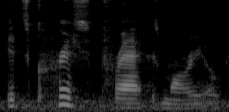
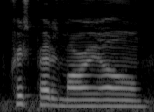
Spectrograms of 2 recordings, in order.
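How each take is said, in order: First: Softer, slow, flat-out resigned statement; weary deadpan, softer and slower. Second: Said in the usual way. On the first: Real, not acted. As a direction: let it drop like there's nothing more to say. Repeats casting, deadpan resigned.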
